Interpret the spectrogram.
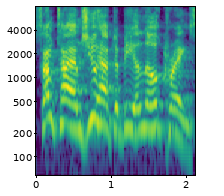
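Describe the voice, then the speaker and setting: The voice is raised and projected, with ordinary pitch variation. Room echo is audible. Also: man. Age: 70s. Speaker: pastor. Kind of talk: sermon. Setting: church. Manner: animated.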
